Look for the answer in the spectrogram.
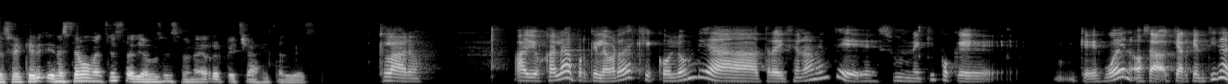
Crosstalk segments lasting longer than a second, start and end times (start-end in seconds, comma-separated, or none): none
